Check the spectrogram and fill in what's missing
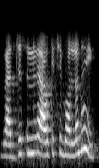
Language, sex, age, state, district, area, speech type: Odia, female, 18-30, Odisha, Jajpur, rural, conversation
